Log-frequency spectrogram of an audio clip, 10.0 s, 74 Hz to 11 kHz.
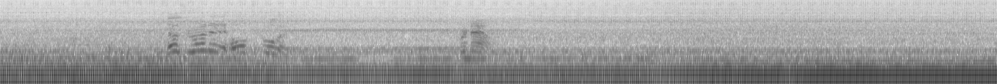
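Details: BMW E92 335i with N55 turbo six, started after an intake, intercooler/radiator and coolant line install, with a drivetrain malfunction warning; holds coolant without leaks. Steady, smooth low drone with no ticks, knocks or hissing leaks: normal idle.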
